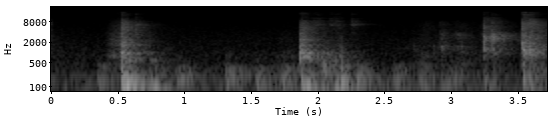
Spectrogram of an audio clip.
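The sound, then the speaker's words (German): Sharp knocks against a wooden surface, like a woodpecker tapping on a house, four irregularly spaced raps with quiet gaps between them. No one speaks. “Irgendwie ein Specht oder so klopft hier an dem Haus rum.”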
